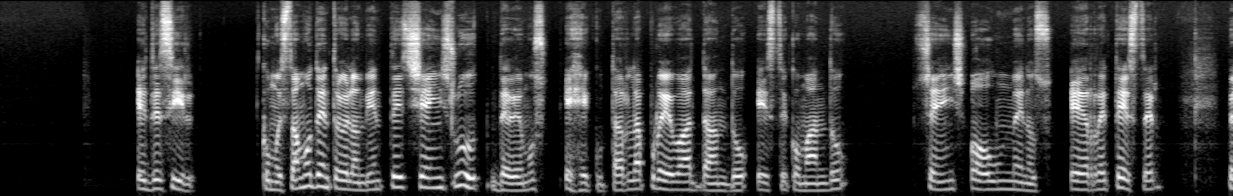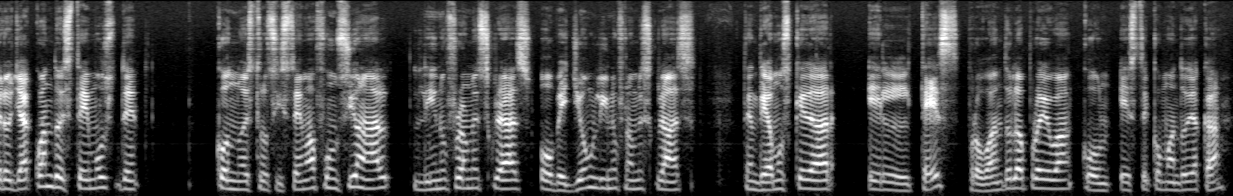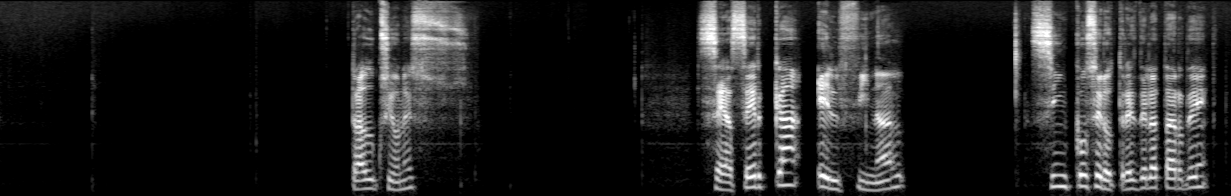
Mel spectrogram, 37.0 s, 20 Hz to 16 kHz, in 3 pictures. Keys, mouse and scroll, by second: 25.7-27.0 scroll down 2, 27.0-36.9 scroll up 2.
